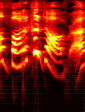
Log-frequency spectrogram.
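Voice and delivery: plain, straight delivery without any gasping. Showing how one character casts a spell: Hermione voice. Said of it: "Hermione would say it".

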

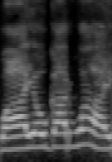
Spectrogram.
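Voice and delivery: angry shout, loud and drawn out. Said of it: "terminé gritando más todavía a mi televisor".

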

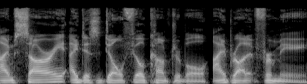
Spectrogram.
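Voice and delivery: ordinary delivery, nothing marked

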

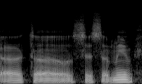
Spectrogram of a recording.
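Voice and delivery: very low voice, murmured inward. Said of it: "אומר בקול שלו, יש לו קול נמוך מדי, כאילו הוא מדבר הפוך, הוא מדבר פנימה".

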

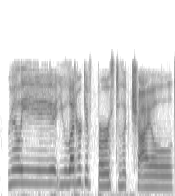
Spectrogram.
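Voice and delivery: very slow, mock-disappointed dad voice. Speaker recaps the Lord Ruler learning she gave birth; Lord Ruler as mock-disappointed dad. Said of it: "He's like a disappointed dad".

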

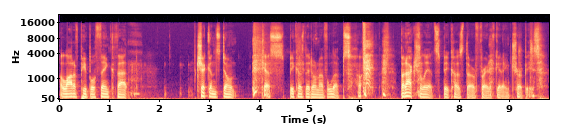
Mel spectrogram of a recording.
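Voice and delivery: dry delivery, voice dropped low. Retelling a biology professor's joke in class: imitating Doctor Davis deadpan. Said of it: "delivered that deadpan".

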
